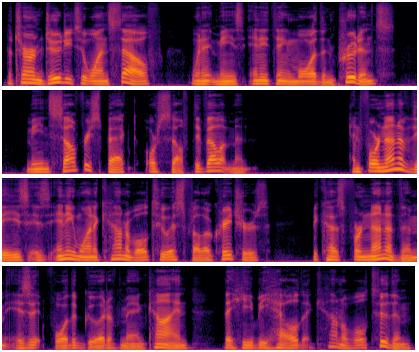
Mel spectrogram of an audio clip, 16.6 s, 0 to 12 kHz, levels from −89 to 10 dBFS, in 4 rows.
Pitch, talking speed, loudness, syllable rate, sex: 110 Hz, 180 wpm, -20 LUFS, 5.5 syllables/s, male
